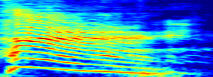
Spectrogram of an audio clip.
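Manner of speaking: loud, high, stretched-out baseball umpire call. Showing how the timekeeper should call time: baseball umpire call. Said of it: "I want you to do it like a baseball umpire".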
